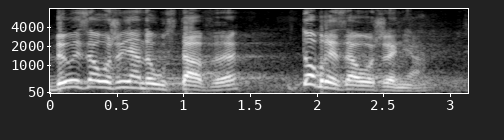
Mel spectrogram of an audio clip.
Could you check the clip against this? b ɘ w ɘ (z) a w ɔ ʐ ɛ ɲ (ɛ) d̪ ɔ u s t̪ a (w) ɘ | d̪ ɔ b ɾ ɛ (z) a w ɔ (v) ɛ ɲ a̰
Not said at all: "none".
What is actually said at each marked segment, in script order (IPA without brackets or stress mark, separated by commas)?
z, a, v, z, ʐ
